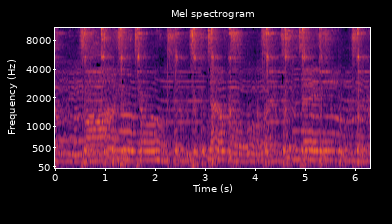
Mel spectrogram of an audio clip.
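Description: Live Carnatic music accompanying Bharatanatyam dance: a melody with sliding ornaments over a steady drone, with regular percussive strokes keeping the beat.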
